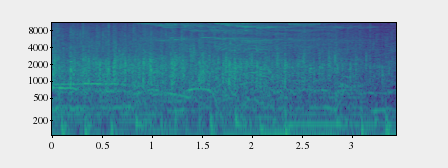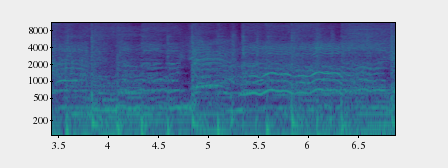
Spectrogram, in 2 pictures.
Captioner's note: upbeat music; wind chimes ring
